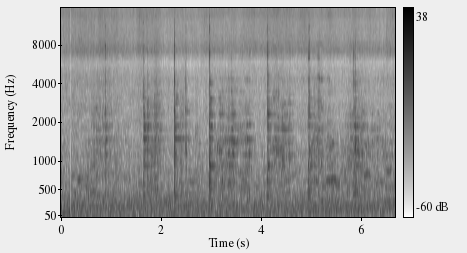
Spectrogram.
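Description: Chicken in masala gravy sizzling on a large metal tawa griddle while a flat spatula stirs and scrapes it. The spatula strikes the griddle with sharp, ringing clanks about once a second.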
